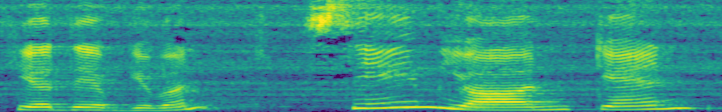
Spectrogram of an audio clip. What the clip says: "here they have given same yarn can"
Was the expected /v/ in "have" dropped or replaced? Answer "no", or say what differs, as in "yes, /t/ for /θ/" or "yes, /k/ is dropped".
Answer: yes, /p/ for /v/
